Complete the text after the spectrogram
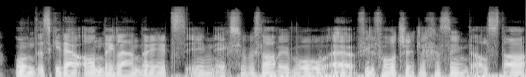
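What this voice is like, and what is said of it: Regional dialect. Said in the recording (German): “Dein Dialekt gefällt mir mega.”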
